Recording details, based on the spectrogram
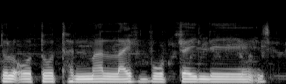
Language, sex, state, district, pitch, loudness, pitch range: Wancho, male, Arunachal Pradesh, Longding, 125 Hz, -14 LUFS, 120-130 Hz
